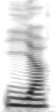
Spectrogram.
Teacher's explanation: l'incontournable « il y a », qui fond littéralement pour devenir un simple son un peu guttural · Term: économie de langage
